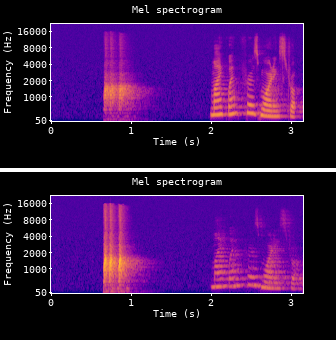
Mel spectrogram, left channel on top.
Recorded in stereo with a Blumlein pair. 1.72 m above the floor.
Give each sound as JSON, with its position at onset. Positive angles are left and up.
{"t": 0.7, "sound": "a whoosh", "azimuth_deg": -40, "distance_m": 0.6}
{"t": 2.0, "sound": "a woman speaking", "azimuth_deg": 45, "distance_m": 0.7}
